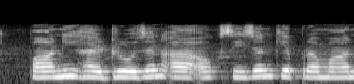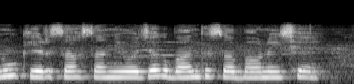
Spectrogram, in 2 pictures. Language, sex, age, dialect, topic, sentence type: Maithili, female, 25-30, Eastern / Thethi, agriculture, statement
